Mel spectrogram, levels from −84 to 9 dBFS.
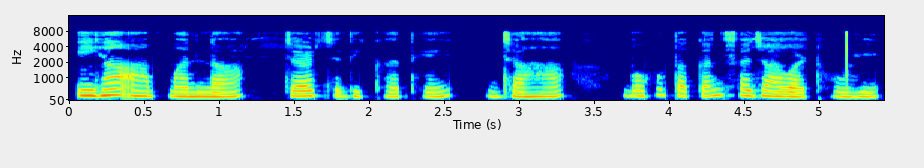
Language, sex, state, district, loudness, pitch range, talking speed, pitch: Chhattisgarhi, female, Chhattisgarh, Rajnandgaon, -21 LUFS, 190-225 Hz, 130 wpm, 210 Hz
